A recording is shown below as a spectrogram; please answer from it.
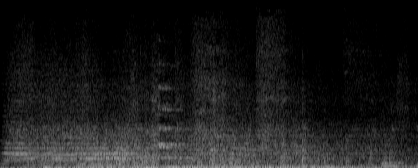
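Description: Train horn sounding a long, steady chord over the loud rumble of a moving train.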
